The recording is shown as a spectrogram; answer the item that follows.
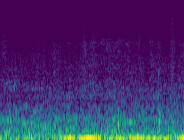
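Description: Night street ambience: a deep low rumble that swells and fades every half second or so, under faint distant voices.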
